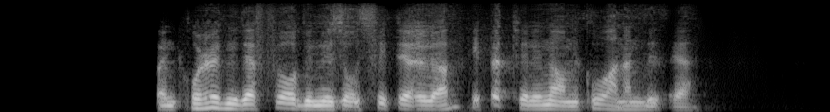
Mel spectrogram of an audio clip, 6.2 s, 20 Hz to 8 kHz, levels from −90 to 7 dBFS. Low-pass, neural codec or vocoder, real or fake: 7.2 kHz; codec, 16 kHz, 0.5 kbps, X-Codec, HuBERT features, trained on general audio; fake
